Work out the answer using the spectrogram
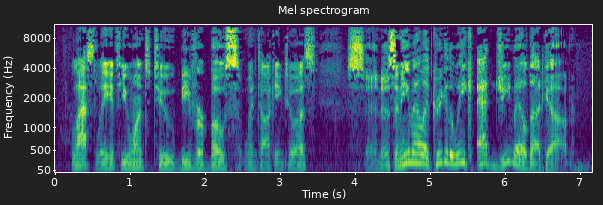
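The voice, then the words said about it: Announcer-style radio voice. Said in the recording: “that was a good radio voice... You sound like Cliff from Veronica Mars... not Cliff from Cheers?... That's what I was going for.”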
